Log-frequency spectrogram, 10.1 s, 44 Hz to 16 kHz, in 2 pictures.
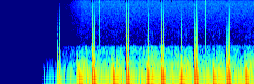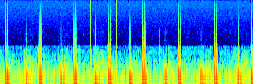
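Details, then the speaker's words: Atrial septal defect: regular heart sounds near 87 a minute over a low hum, with a short systolic murmur and wide splitting of the second heart sound at the pulmonary area or left sternal edge. "this is very important to elicit in asd wide split and a systolic murmur at the parliamentary area or at the left sternal edge"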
